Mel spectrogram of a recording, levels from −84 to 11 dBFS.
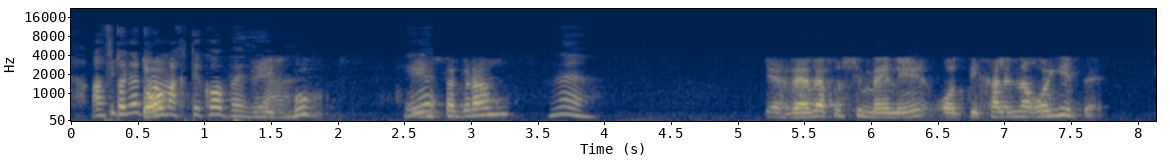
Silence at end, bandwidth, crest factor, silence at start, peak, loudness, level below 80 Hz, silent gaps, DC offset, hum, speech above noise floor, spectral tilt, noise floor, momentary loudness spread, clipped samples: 0.45 s; 12 kHz; 22 dB; 0.05 s; -2 dBFS; -21 LUFS; -56 dBFS; none; under 0.1%; none; 40 dB; -6.5 dB/octave; -61 dBFS; 16 LU; under 0.1%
